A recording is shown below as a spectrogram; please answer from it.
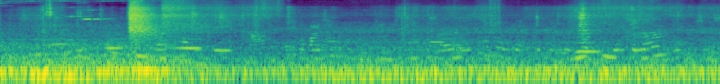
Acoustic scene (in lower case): bus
